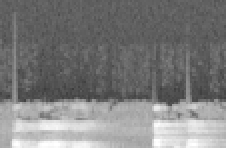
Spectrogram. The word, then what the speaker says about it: Allahu Akbar: Karena sebagian orang ada yang tidak tepat, ada yang Allah hamzahnya kepanjangan. Allahu Akbar. Itu jadi berubah makna nanti. Kalau a-nya panjang itu jadinya kalimat tanya, pertanyaan aslinya a Allah.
